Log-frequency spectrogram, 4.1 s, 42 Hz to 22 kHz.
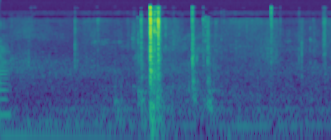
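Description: Door latch of a 1986 Ford Bronco II clicking as the door is opened: one sharp double click about two seconds in, then a few lighter clicks.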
